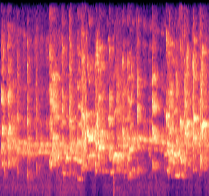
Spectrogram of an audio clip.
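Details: Lovebirds chirping in a busy, continuous chatter of overlapping high squeaks and chirps, with a steady hiss of background noise beneath them.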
